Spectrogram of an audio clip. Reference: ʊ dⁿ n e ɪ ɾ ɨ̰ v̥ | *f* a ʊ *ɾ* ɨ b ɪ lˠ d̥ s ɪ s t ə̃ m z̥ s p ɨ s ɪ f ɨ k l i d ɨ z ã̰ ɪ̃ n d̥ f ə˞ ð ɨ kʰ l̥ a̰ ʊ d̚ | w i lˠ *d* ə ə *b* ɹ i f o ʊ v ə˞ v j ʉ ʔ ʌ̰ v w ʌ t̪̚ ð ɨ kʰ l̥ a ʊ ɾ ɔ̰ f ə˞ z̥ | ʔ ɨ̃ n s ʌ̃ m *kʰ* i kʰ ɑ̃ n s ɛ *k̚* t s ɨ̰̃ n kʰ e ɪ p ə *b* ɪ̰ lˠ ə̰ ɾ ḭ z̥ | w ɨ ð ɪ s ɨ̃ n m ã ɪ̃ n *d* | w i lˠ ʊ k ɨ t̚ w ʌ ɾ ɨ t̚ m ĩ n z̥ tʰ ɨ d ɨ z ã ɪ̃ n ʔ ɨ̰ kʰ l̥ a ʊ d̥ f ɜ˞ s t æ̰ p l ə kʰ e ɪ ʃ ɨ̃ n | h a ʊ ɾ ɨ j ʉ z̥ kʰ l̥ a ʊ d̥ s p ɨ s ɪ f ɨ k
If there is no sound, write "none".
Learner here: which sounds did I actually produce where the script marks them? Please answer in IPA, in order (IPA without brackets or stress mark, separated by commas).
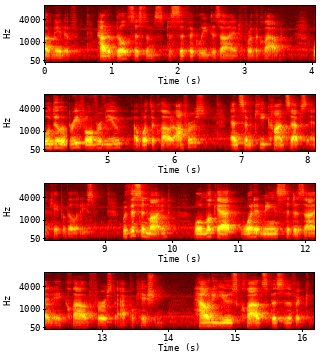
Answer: h, ɾ, d, b, kʰ, p̚, b, d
